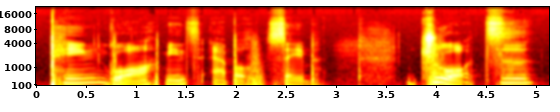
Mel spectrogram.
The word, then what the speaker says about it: 桌子: 桌子, this is a flat tone on O on the vowel, so you have to pronounce it like this.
